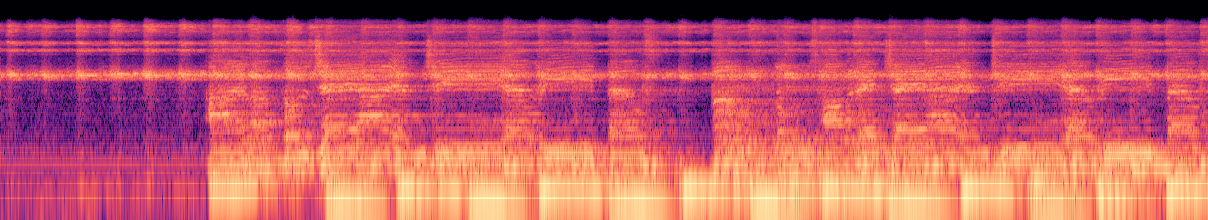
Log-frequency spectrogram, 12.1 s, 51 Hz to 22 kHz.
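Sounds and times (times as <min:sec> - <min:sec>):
jingle bells shaken: 0:00.0 - 0:12.0
christmas music on radio speaker: 0:00.1 - 0:12.0.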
